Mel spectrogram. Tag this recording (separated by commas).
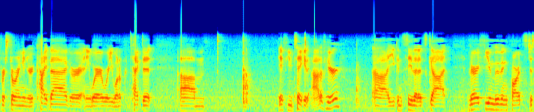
Speech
